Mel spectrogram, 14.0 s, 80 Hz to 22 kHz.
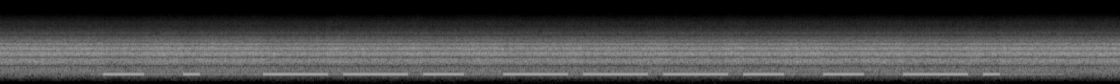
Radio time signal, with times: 1.3-2.3 1
2.3-3.3 M
3.3-4.3 0
4.3-5.3 0
5.3-6.3 1
6.3-7.3 0
7.3-8.3 0
8.3-9.3 0
9.3-10.3 1
10.3-11.3 1
11.3-12.3 0
12.3-13.3 M

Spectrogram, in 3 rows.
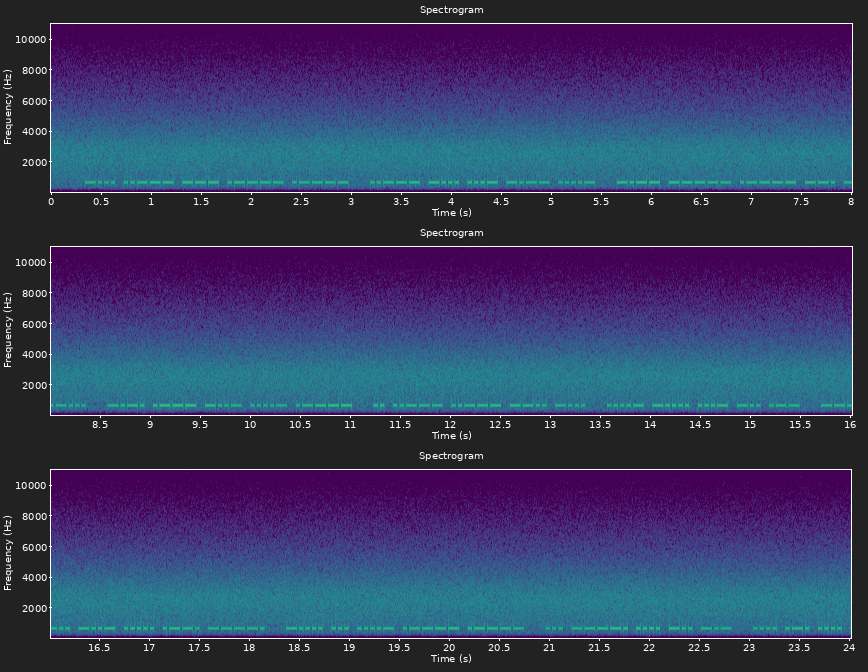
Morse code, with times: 0.3-3.0 B2O11
3.2-5.4 2BVY4
5.7-8.4 Y01G7
8.6-11.0 CJX41
11.2-13.4 I22ZB
13.6-15.5 46VDW
15.7-18.2 8X5P9
18.4-20.7 6S411
21.0-22.8 S9HDK
23.0-24.0 …

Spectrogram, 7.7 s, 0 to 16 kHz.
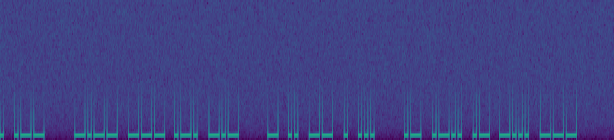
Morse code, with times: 0.0-0.5 …
0.9-3.0 YORK
3.3-4.7 TIMES
5.1-7.2 ALABO

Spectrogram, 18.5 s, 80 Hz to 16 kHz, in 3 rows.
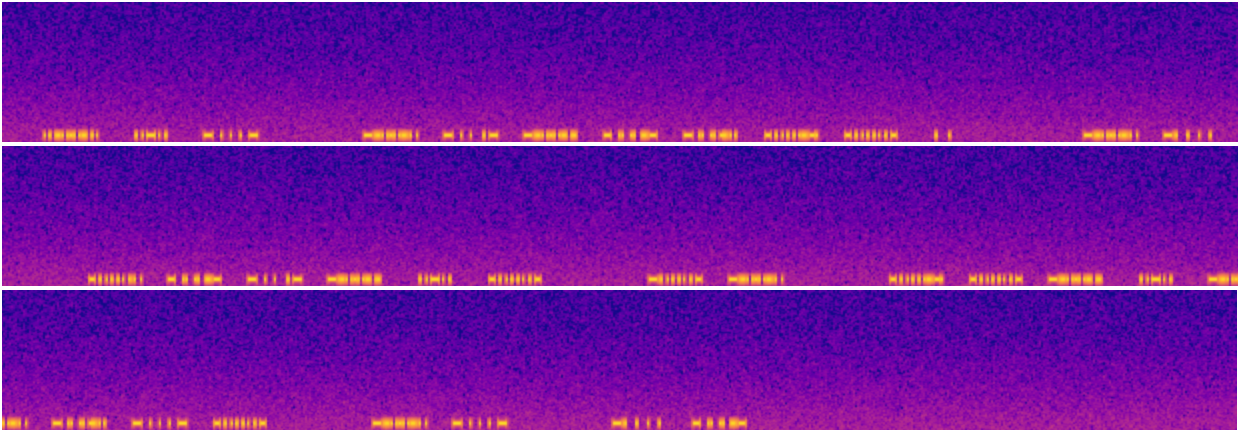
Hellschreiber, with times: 0.2-1.3 SIN
1.8-4.9 EMBARGO,
5.4-6.1 EL
6.6-8.9 CAMBIO
9.4-10.1 DE
10.6-13.7 GOBIERNO
14.2-14.9 EN
15.4-16.1 LA

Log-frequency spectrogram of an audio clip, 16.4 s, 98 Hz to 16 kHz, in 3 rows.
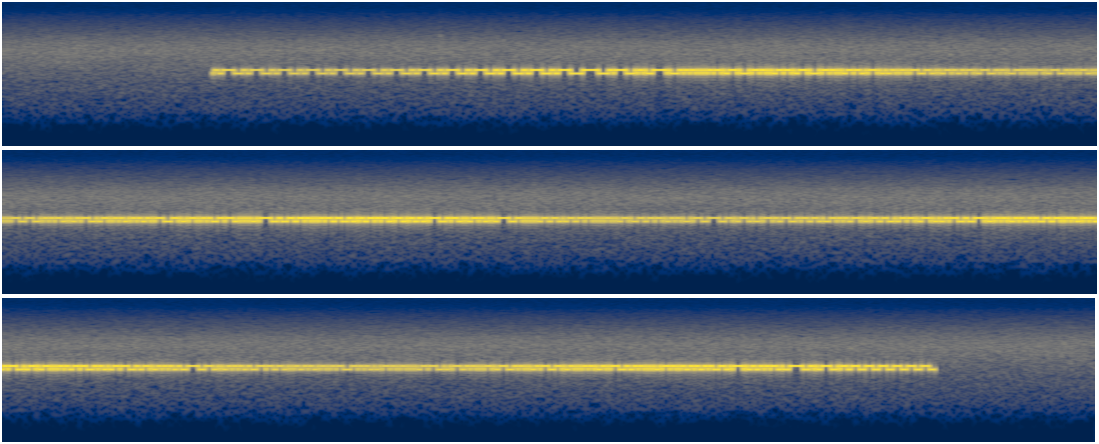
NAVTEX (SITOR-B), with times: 3.3-4.1 JEST
4.0-5.0 JEDNA
4.8-6.2 SPRAWA,
6.1-7.2 KTORA
7.1-8.6 CHCIALBYM
8.5-9.9 POSTAWIC
9.7-11.0 JASNO,
10.9-11.4 A
11.3-13.0 MIANOWICIE
12.8-15.2 TRANSPARENTNOSC

